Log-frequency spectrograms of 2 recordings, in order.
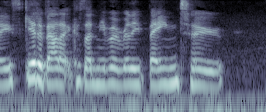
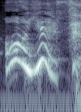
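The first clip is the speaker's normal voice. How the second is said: shop assistant; 14 semitones higher, 10 dB louder than usual. Retold or imitated. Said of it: "she's like".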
